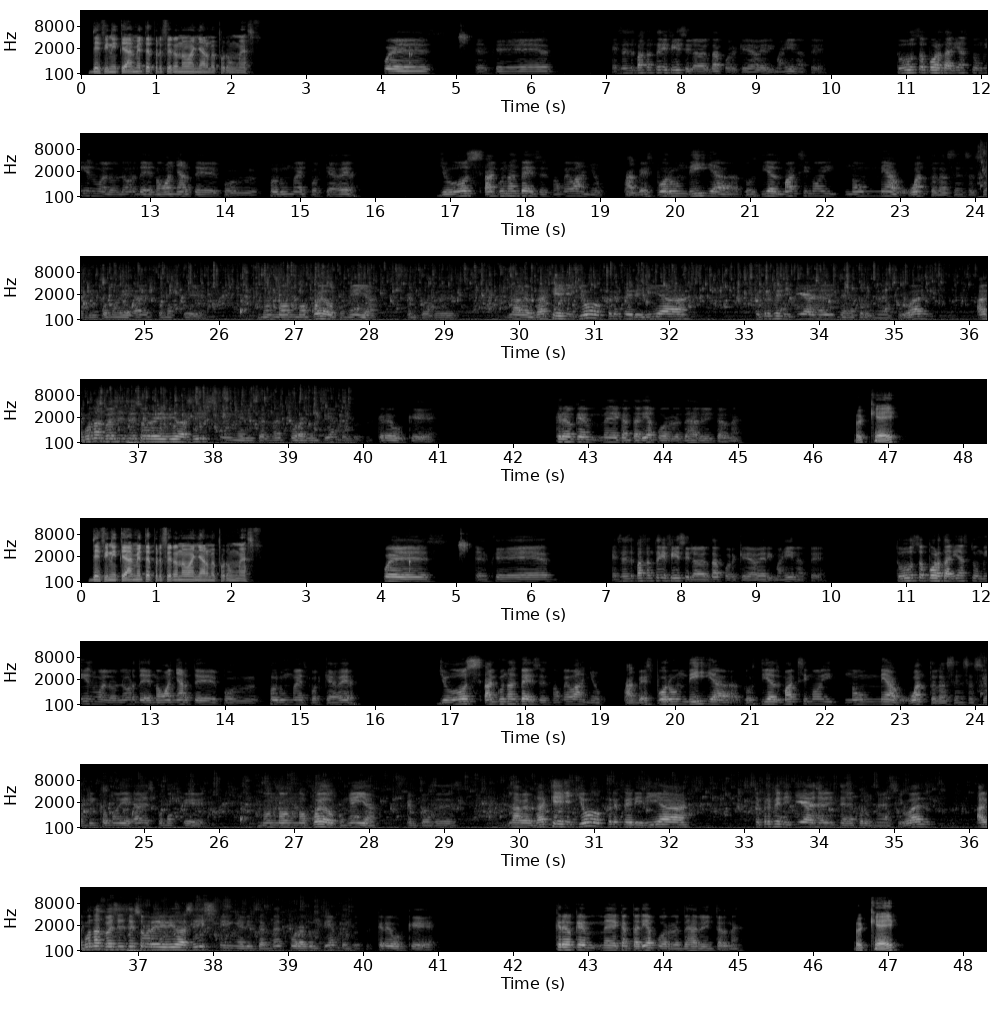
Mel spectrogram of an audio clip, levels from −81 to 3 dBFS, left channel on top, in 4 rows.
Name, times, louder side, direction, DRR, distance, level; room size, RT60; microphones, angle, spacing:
voice 1, 0.1-2.4 5.0-5.2 46.5-47.1, right 4 dB, 20° right, 0.6 m, -35 dB
voice 2, 4.0-4.6 5.3-6.3 7.1-8.5 8.8-9.8 10.9-15.7 16.8-19.0 19.3-25.8 26.5-28.1 28.5-29.2 29.8-32.2 33.1-35.5 36.1-40.9 42.6-45.0, right 3 dB, 85° right, 2.3 m, -43 dB
sound 1, 24.0-39.9, left 3 dB, 85° left, 3.8 m, -51 dB
10.5 x 4.8 x 2.6 m
head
